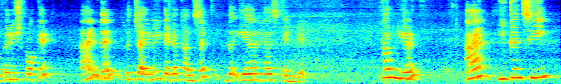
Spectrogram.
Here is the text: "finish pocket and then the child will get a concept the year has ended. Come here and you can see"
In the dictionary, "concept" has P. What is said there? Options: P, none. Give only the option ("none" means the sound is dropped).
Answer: none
